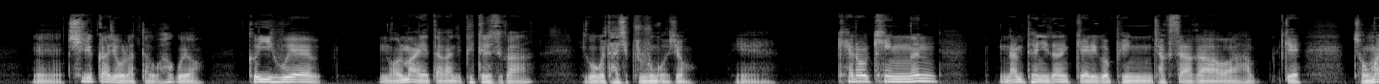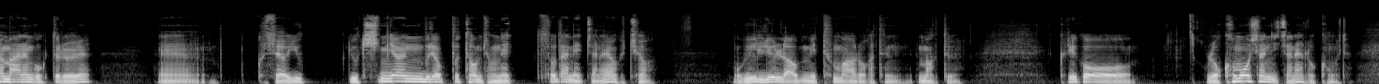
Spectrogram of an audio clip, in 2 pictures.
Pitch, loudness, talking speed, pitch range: 95 Hz, -15 LUFS, 250 characters per minute, 80-110 Hz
